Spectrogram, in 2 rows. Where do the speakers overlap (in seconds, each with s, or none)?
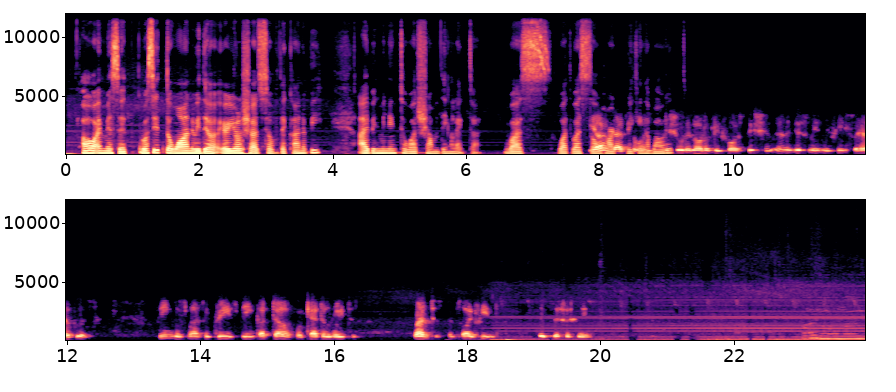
7.8 s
